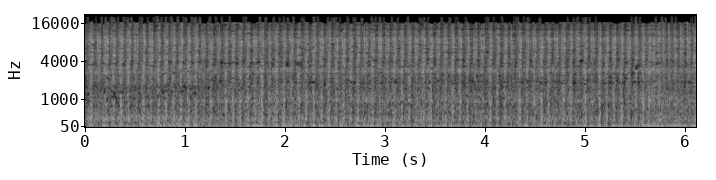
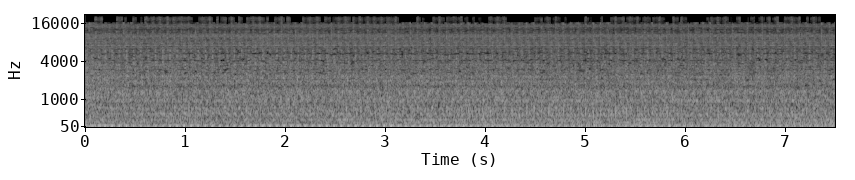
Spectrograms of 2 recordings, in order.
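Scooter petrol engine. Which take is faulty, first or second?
first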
